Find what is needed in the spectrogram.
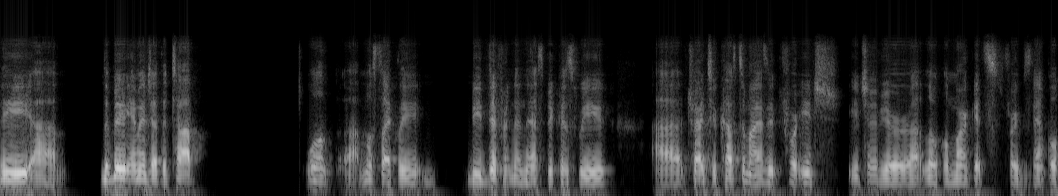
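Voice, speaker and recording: Against a quiet background, a man speaks with a fairly low pitch and fairly even intonation. He leaves long, frequent pauses. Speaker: webinar presenter. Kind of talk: webinar presentation. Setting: online webinar. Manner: fast; many filler words.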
